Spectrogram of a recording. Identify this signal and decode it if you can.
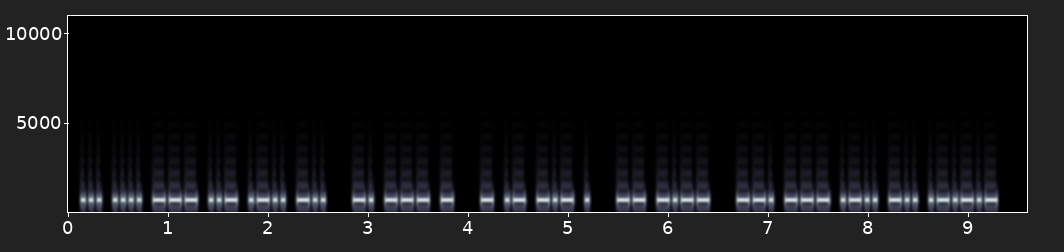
Morse code, heard as a keyed tone, about 32 wpm, 700 Hz. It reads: SHOULD NOT TAKE MY GOLD.
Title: Sentences from Top 1000 Words - Review Part 3 - 30wpm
